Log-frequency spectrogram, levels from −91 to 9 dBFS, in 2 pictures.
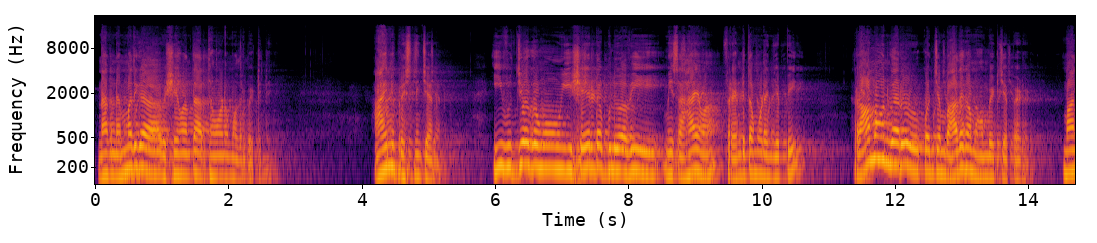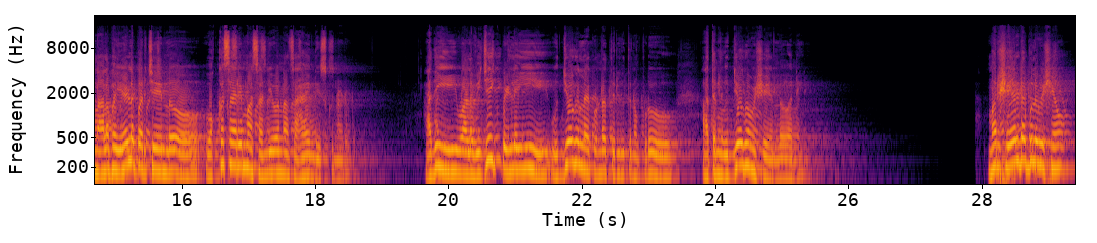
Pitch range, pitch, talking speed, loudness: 140-190 Hz, 160 Hz, 105 wpm, -16 LUFS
